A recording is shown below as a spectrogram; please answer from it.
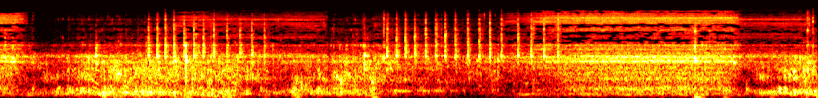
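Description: A scuba diver breathing through a regulator underwater. A bubbly, rapidly clicking exhale runs from about one to four seconds in, then a steady hiss of inhaled air follows until shortly before the end.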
